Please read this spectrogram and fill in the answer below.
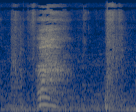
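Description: A woman's breathy sigh with a falling pitch, about half a second in, followed a second later by a short light knock as a gift box or bag is handled.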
